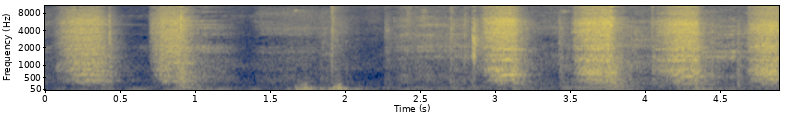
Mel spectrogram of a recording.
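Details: Can-Am Outlander ATV: rhythmic dry scraping and rubbing, about one or two strokes a second, as the steering is rocked with slop while the front wheel stays still; worn inner tie rod, to be replaced.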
